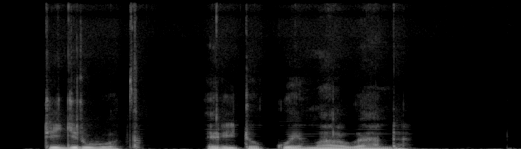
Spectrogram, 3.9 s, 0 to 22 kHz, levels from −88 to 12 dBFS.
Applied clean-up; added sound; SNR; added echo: neural mask model DeepFilterNet 3.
